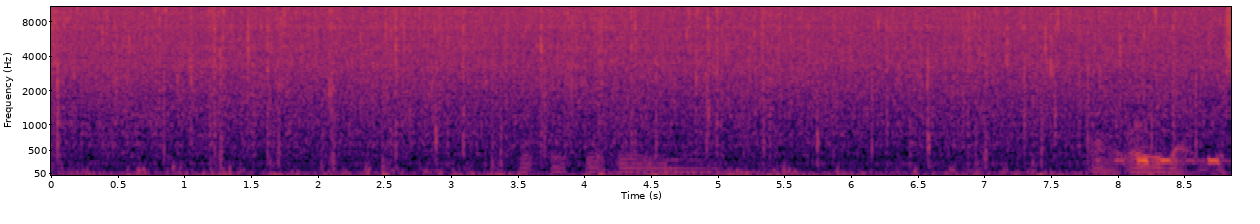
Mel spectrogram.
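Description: Rain in the Outbound video game, a constant pattering hiss of drops on surfaces throughout, with a few faint tonal game sounds layered over it.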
